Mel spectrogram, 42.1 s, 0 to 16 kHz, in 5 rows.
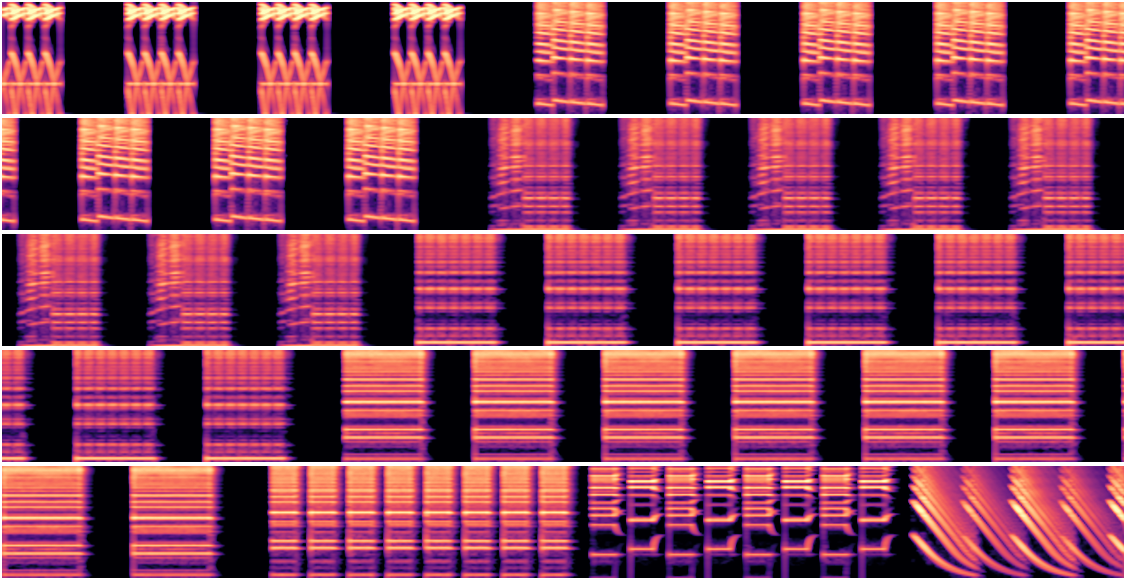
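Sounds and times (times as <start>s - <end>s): synthesized alarm sounds: 0.0s - 3.5s, 38.1s - 42.0s.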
